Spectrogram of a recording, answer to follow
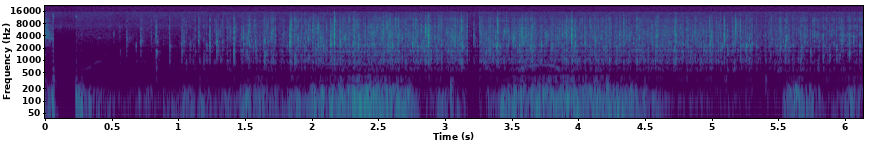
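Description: Wind buffeting an outdoor microphone: a low, uneven rumble that comes and goes in gusts, with faint ticks above it.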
